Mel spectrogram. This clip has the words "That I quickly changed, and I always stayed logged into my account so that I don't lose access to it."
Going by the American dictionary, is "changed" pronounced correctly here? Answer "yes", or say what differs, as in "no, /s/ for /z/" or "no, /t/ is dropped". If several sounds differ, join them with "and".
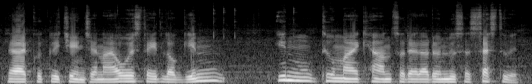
no, /d/ is dropped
